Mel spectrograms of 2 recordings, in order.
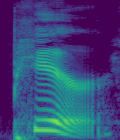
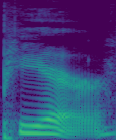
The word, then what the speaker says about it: Pierre: We pronounce the capital South Dakota with one syllable, Pierre. – Thank you. Like the verb, yeah, not the French you. name. – Oh, not Pierre.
